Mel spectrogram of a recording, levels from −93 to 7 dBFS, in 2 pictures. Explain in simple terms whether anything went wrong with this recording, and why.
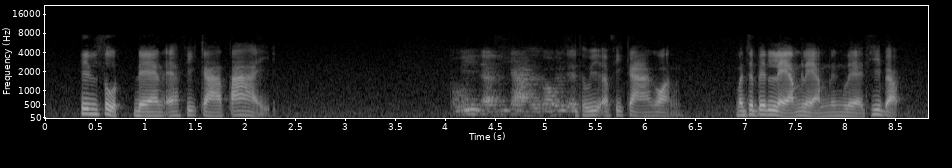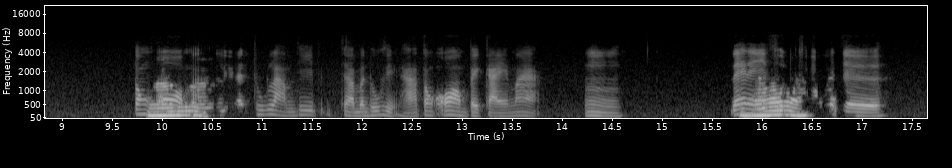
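Several things went wrong in this speech recording.

From 3.53 to 5.31 s, there is a switch to a distant microphone. The voice suddenly sounds roomy and hollow, as if spoken from across the room. It loses some of its warmth and gets a bit quieter. The background noise of the room also becomes easier to hear. This likely happened because the close microphone dropped out and a farther one took over. At 5.31 s the close sound snaps back.

From 10.36 to 10.52 s, there is an echo leak. A short, faint copy of the voice comes back about 0.4 seconds late. This is likely because the other side was using a loudspeaker. Their echo canceller did not fully remove the sound its microphone picked up, so some of it was sent back.

Right after that, from 10.52 to 10.86 s, and again from 16.40 to 16.88 s, there is speech suppressed in double talk. 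The voice suddenly dips and fades, sounding choked or partly cut off. The drop is strong, and deeper the second time. This likely happened because both people spoke at once. The call software could not tell the talker from the echo, so it turned both down.

The call's normal microphone processing can also be heard. It leaves nothing above 8 kHz, which is expected on a call and is not a fault.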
